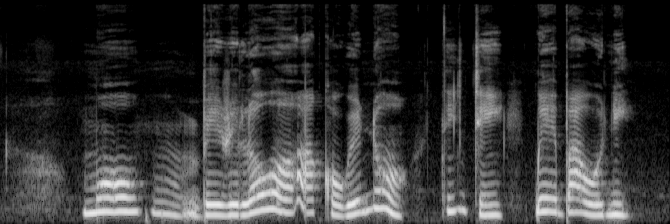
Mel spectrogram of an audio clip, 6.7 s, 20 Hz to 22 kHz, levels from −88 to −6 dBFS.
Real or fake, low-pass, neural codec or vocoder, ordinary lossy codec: fake; none; vocoder, 48 kHz, 128 mel bands, Vocos; none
